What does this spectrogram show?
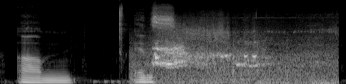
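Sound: car tires screeching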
